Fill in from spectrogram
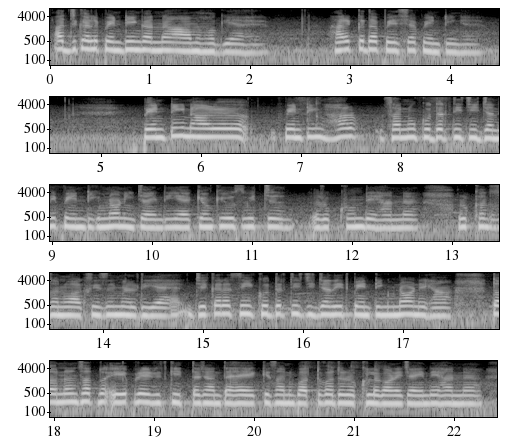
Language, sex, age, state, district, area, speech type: Punjabi, female, 18-30, Punjab, Barnala, rural, spontaneous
